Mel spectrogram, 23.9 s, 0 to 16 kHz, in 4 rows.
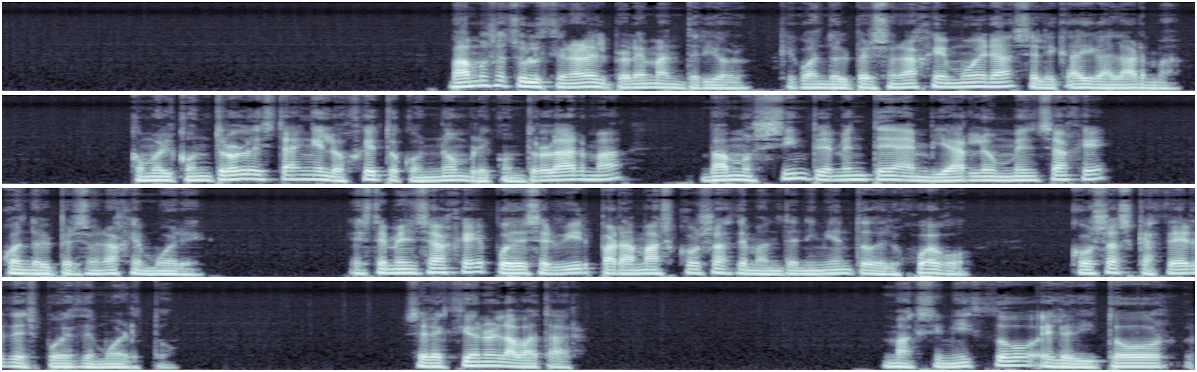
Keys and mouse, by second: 7.5 click, 20.7 click.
